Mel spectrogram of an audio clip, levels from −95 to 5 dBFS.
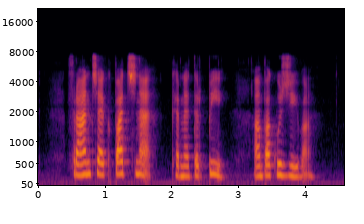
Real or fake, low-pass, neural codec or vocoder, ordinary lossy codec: real; 7.2 kHz; none; none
